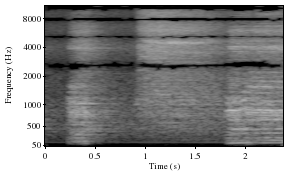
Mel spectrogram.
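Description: A short, sharp breath from a weightlifter bracing under a loaded barbell in the rack, heard over quieter background music.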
